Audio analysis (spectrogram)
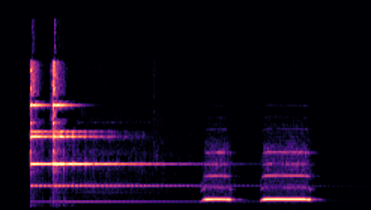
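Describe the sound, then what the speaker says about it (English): A bright toy-train bell strike rings and decays, followed by two short, loud toy train whistle toots, close and clear with no voices. "That sounds like a toy train."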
